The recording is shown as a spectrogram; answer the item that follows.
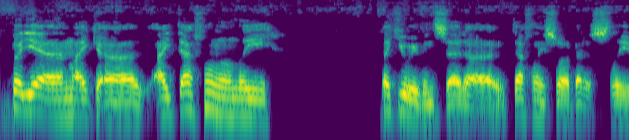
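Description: A man with an American accent talks at a moderate pace and medium pitch in an ordinary speaking voice. His loudness stays very even, and his pitch varies an ordinary amount. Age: 40s. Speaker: podcaster. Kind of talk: casual chat.

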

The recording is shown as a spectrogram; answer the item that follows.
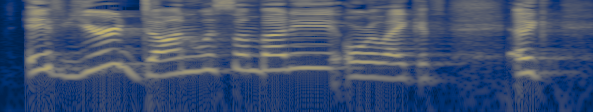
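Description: A woman with an American accent and a high pitch speaks in an animated tone with lively intonation at a moderate pace. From Florida. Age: 20s. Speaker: podcast host. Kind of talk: casual monologue. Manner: rambling, repeats words; animated, sometimes aggressive.

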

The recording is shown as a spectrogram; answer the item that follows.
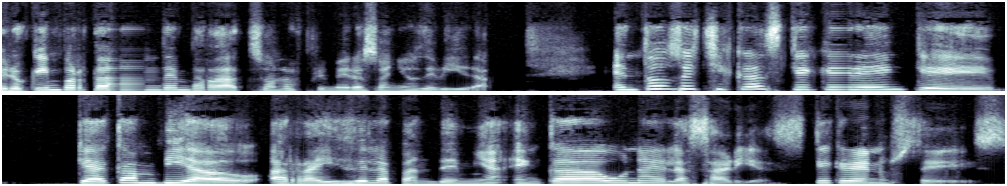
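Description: Heard dry and close with no echo, a woman with a high pitch speaks at a moderate pace with lively intonation. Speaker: psychology student podcast host. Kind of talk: casual panel chat.

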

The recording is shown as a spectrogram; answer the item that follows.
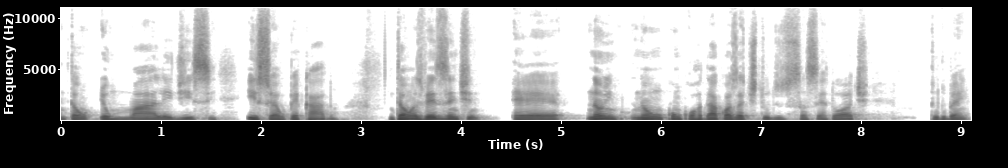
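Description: A man speaks at a medium pitch and a moderate pace, with a dark, mellow tone. The recording is very clean with a silent background, and his pauses are long and frequent. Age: 40s. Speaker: altar server and salesman. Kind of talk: casual religious chat.

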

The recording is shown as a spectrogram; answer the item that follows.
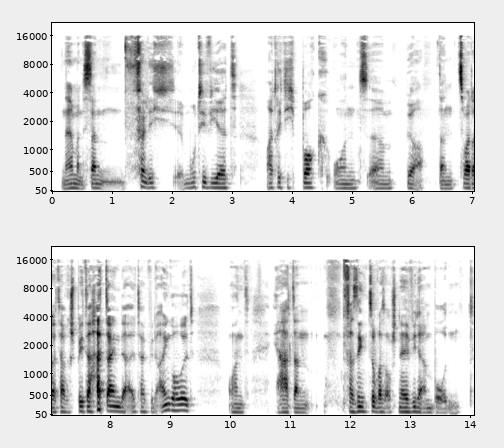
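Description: A man's dark, mellow, fairly low voice at a very slow pace with ordinary pitch variation, on a very clean recording with a silent background. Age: 30s. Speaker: tech podcaster. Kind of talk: casual monologue.

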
